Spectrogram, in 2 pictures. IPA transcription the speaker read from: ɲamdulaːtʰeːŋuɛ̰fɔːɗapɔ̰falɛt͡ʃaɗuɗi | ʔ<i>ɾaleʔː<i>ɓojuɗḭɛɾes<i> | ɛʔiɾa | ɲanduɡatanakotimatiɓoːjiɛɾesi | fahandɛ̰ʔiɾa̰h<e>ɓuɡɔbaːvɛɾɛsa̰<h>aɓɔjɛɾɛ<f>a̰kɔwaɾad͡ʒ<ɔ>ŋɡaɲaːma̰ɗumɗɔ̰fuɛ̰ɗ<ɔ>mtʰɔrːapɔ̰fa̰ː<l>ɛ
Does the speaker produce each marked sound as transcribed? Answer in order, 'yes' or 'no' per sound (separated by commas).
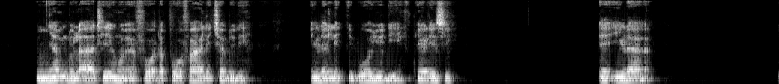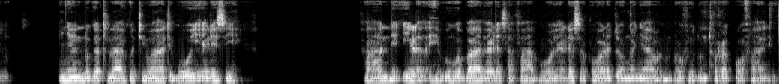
yes, yes, yes, yes, no, no, yes, no, yes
